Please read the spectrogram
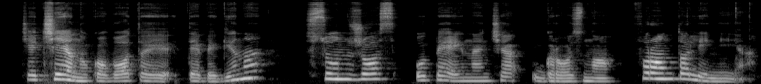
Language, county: Lithuanian, Kaunas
